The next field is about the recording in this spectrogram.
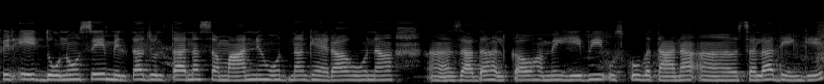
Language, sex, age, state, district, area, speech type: Hindi, female, 30-45, Madhya Pradesh, Ujjain, urban, spontaneous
